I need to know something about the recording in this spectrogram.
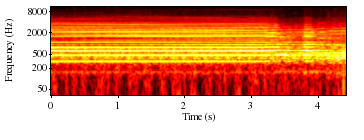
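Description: A model train horn blares steadily, then cuts off.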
